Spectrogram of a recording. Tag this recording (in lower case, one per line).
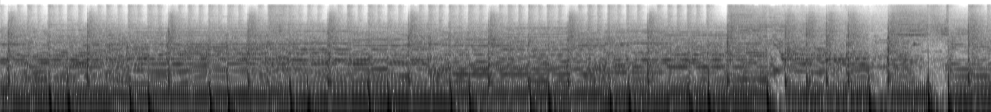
music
